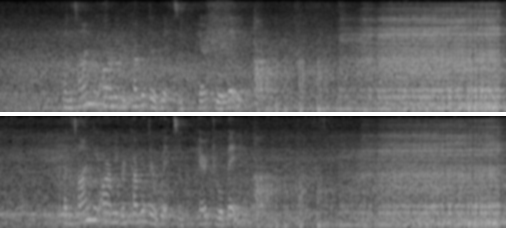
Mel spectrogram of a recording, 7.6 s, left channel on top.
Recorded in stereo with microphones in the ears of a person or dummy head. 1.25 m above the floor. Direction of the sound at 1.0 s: 55° right (ahead or behind).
